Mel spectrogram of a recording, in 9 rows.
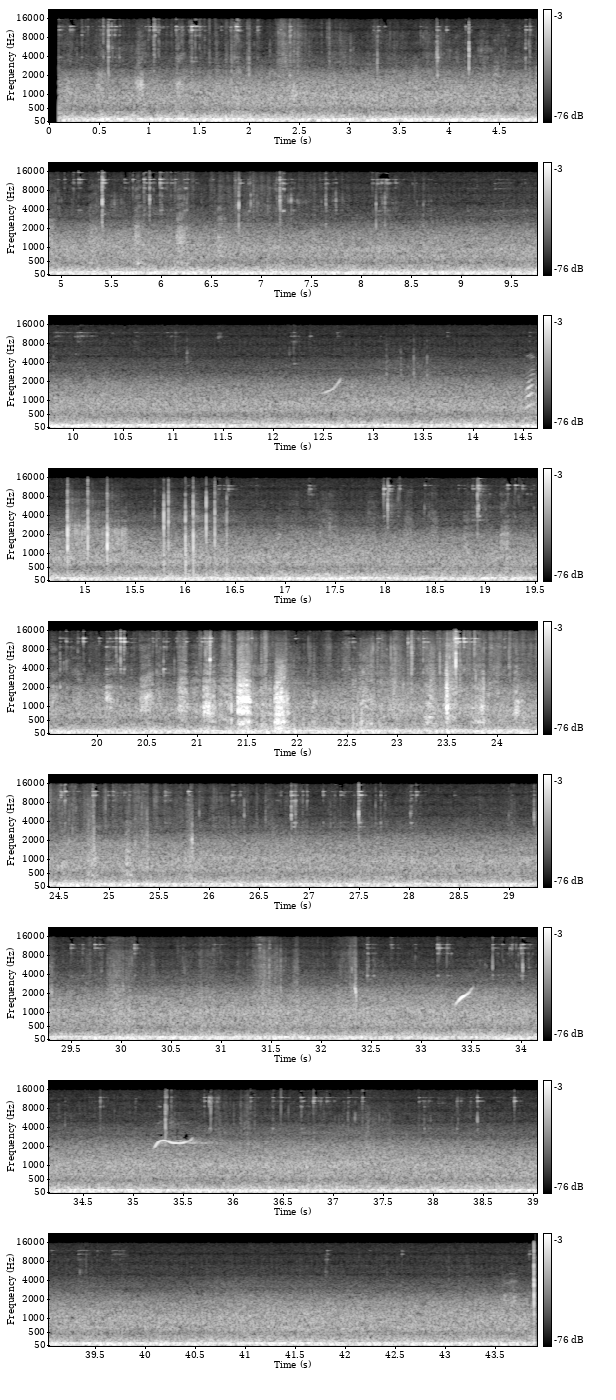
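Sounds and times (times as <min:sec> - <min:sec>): light metallic clicks and jingles: 0:00.1 - 0:14.0, 0:15.8 - 0:43.9.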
